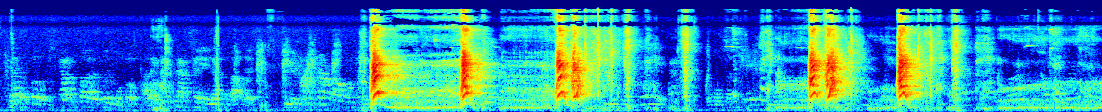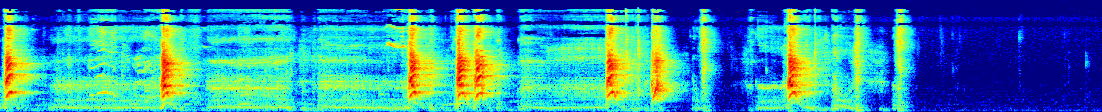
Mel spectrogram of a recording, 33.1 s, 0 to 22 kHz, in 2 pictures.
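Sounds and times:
small dogs growling: 2.2s - 2.6s, 5.6s - 10.3s, 11.3s - 30.3s
small dogs barking sharply: 5.6s - 6.0s, 6.9s - 7.4s, 8.3s - 9.0s, 12.1s - 12.8s, 13.5s - 14.0s, 16.6s - 17.1s, 18.9s - 19.4s, 22.6s - 24.1s, 25.6s - 26.7s, 28.4s - 28.9s.

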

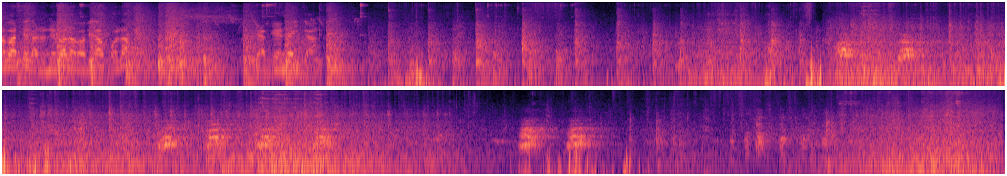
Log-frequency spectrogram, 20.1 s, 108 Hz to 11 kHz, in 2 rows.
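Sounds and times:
dog barking aggressively: 8.3s - 9.4s, 11.6s - 13.6s, 15.0s - 16.1s.

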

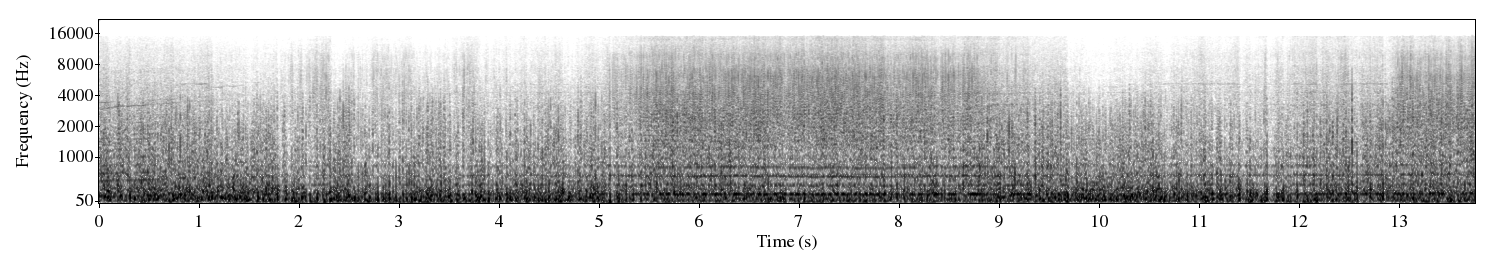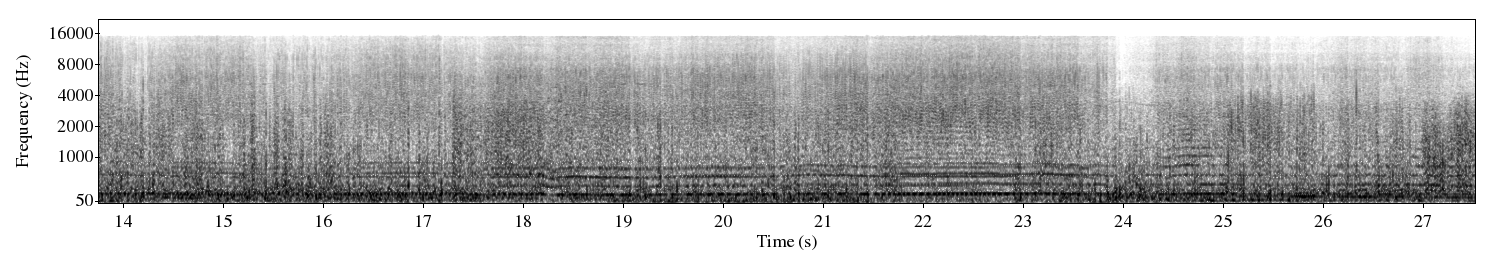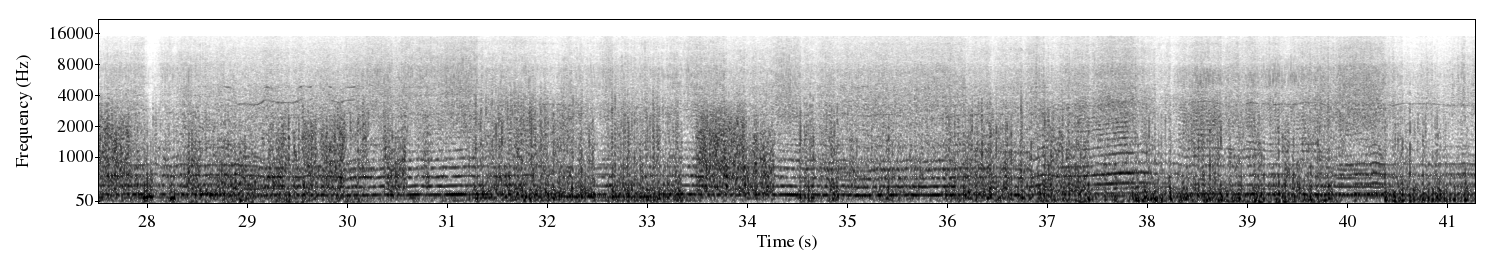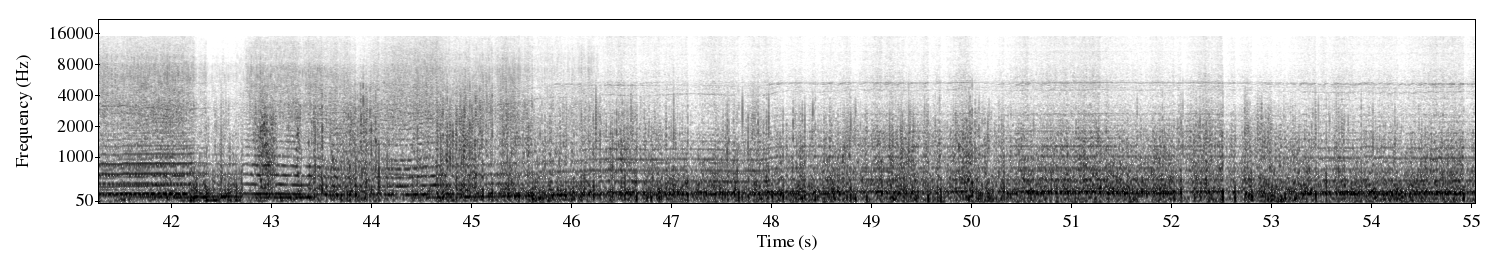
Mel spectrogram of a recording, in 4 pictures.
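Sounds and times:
drone propellers buzzing: 0.0s - 55.0s
wind on microphone: 0.0s - 55.0s.

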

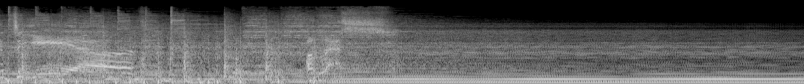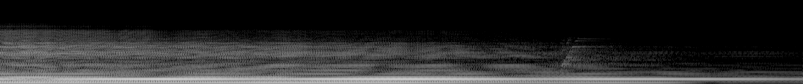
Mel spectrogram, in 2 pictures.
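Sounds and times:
distorted electric guitar chord ringing: 0.0s - 16.0s.

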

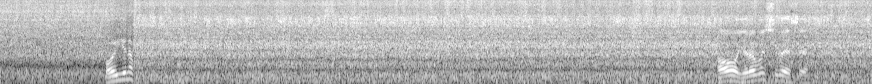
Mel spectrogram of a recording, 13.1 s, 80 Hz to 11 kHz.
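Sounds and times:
waterfall rushing over rocks: 0.0s - 13.0s.

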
